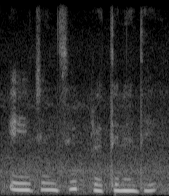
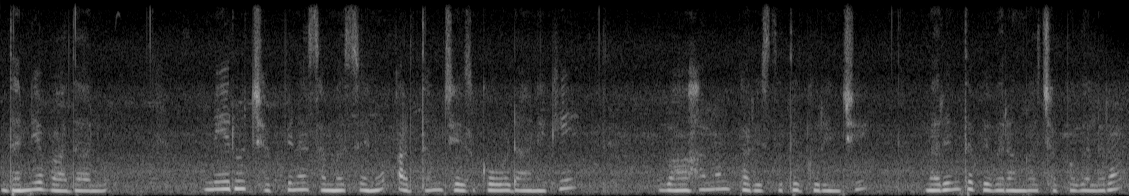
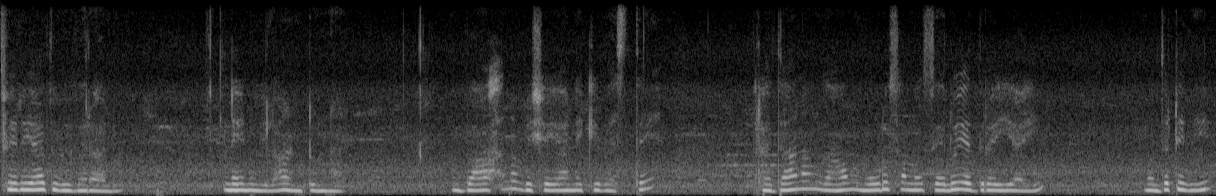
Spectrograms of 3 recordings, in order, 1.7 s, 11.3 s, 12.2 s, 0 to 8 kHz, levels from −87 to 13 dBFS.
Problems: low volume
